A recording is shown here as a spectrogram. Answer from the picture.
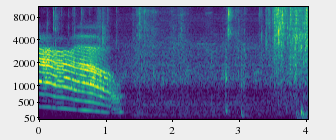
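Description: A child's long, drawn-out 'wooow' of delight, rising then falling in pitch and ending about a second in. Then faint plastic-bag rustling and a couple of light clicks as a die-cast toy car is slid out of its bag.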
